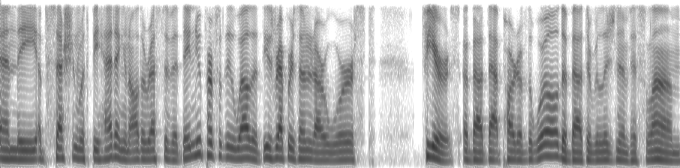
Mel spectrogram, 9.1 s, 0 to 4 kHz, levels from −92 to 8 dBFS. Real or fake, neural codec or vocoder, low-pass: real; none; 3.6 kHz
